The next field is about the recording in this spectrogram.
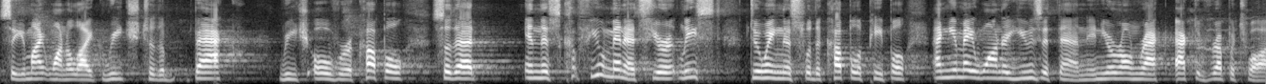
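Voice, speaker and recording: A woman with a New York accent speaks at a moderate pace, her medium pitch showing ordinary variation. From New York City. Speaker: educator leading a workshop. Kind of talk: guided group activity instructions. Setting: conference room with live audience.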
